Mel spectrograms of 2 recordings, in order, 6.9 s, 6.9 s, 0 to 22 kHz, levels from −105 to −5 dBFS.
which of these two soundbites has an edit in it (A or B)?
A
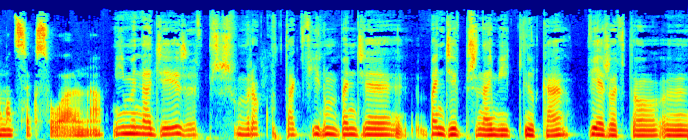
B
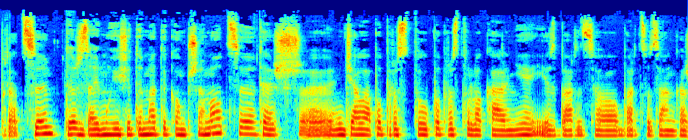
A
